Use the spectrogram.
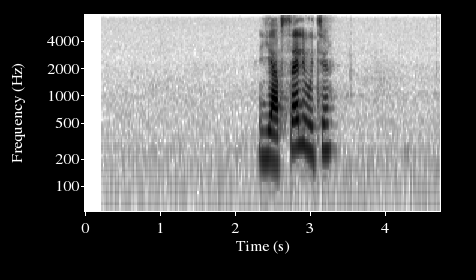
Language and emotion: Russian, positive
